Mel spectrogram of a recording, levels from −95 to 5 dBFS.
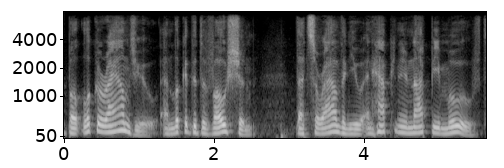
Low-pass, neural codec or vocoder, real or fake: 7.2 kHz; codec, 24 kHz, 0.9 kbps, WavTokenizer, medium speech release version 1; fake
